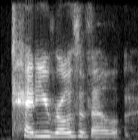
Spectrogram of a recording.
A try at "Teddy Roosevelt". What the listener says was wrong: think the T is silent.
